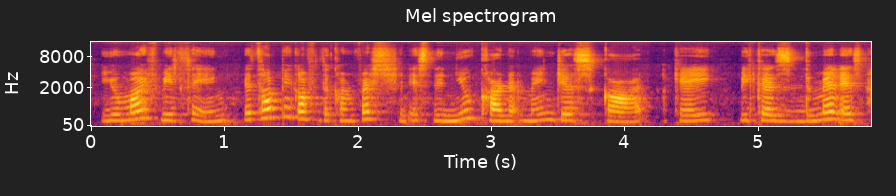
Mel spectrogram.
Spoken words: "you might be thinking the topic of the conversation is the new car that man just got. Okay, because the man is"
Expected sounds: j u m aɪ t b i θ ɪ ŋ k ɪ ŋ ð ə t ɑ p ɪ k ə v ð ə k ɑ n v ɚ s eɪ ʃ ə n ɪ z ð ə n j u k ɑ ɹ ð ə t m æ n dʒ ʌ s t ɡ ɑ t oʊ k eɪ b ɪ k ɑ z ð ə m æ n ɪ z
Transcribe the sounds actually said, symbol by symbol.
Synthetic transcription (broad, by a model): j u m aɪ t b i s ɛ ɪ ŋ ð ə t ɑ p ɪ k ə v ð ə k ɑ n f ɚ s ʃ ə n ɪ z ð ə n j u k ɑ ɹ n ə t m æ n dʒ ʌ s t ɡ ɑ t oʊ k eɪ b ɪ k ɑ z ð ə m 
